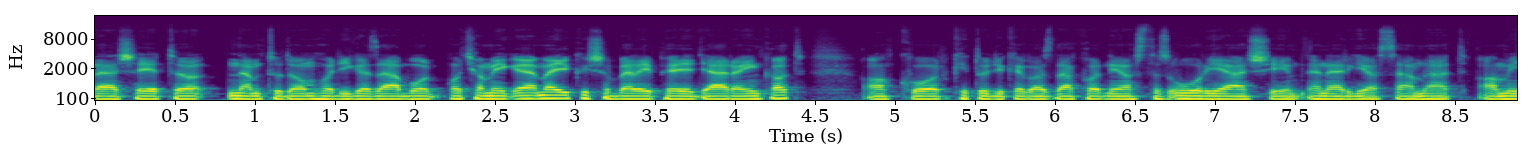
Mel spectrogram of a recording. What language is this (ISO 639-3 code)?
hun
